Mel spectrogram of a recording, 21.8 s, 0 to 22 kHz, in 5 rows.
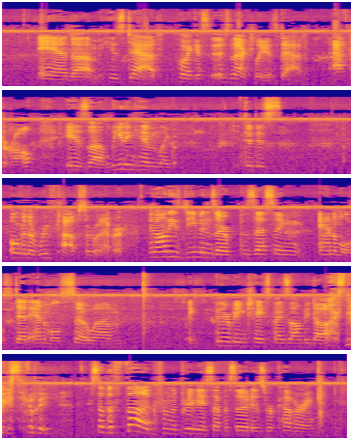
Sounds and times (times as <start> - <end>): Inside, small room: 0.0 - 21.7
Speech: 0.4 - 6.6, 7.3 - 7.9, 8.8 - 14.6, 15.4 - 21.4.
